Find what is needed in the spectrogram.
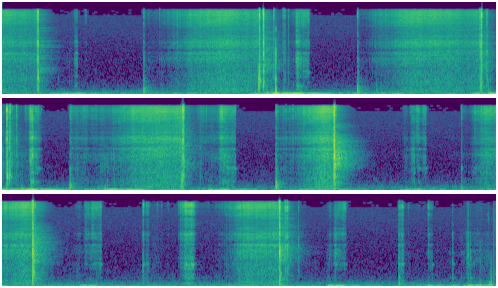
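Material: Kinetic sand.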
